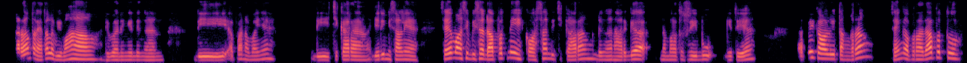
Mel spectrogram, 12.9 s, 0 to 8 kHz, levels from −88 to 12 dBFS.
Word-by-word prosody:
Tangerang 185 Hz, +6 st, +3 dB
ternyata 175 Hz, +4 st, +1 dB
lebih 175 Hz, -4 st, -3 dB
mahal 200 Hz, -1 st, +6 dB, 0.2 s
dibandingkan 165 Hz, +1 st, -5 dB
dengan 160 Hz, -1 st, -6 dB, 0.5 s
di 325 Hz, 0 st, +1 dB
apa -, -, -5 dB
namanya 185 Hz, +5 st, -6 dB, 0.5 s
di 160 Hz, 0 st, -3 dB
Cikarang. 175 Hz, -2 st, -1 dB
Jadi 185 Hz, +4 st, -1 dB
misalnya, 185 Hz, -2 st, -1 dB, 0.4 s
saya 220 Hz, +3 st, +4 dB
masih 250 Hz, -1 st, +5 dB
bisa 220 Hz, +1 st, +2 dB
dapat 190 Hz, +5 st, +5 dB
nih 255 Hz, -5 st, +1 dB
kosan 180 Hz, +6 st, 0 dB
di -, -, -7 dB
Cikarang 210 Hz, +3 st, -2 dB
dengan 175 Hz, -1 st, -6 dB
harga 175 Hz, +4 st, +2 dB, 0.2 s
600.000 180 Hz, +1 st, -5 dB, 0.2 s
gitu 165 Hz, -2 st, -5 dB
ya. -, -, -4 dB, 0.6 s
Tapi 275 Hz, -, -1 dB
kalau 230 Hz, -2 st, +7 dB
di 215 Hz, -, +2 dB
Tangerang 250 Hz, -, +1 dB, 0.2 s
saya 180 Hz, +2 st, -2 dB
ga 205 Hz, -, 0 dB
pernah 190 Hz, 0 st, +1 dB
dapat 270 Hz, +1 st, 0 dB
tuh 240 Hz, -3 st, +1 dB
190 Hz, 165 wpm, -21 LUFS, 175-220 Hz, 0.6 s, kalau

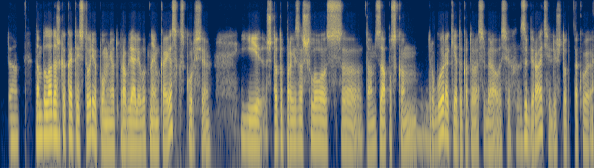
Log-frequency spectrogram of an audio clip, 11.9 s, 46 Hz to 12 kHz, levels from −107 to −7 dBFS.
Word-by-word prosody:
Да, 120 Hz, -1 st, -8 dB, 0.3 s
там 130 Hz, 0 st, +1 dB
была 135 Hz, +1 st, +6 dB
даже 135 Hz, -2 st, +4 dB
какая-то 135 Hz, -2 st, +1 dB
история, 125 Hz, +2 st, +3 dB
помню, 105 Hz, -1 st, -3 dB
отправляли 105 Hz, 0 st, +1 dB
вот 105 Hz, -, -7 dB
на 105 Hz, -1 st, 0 dB
МКС 105 Hz, -, +1 dB
экскурсию, -, -, -3 dB, 0.6 s
и 110 Hz, -2 st, +2 dB
что-то 120 Hz, 0 st, +2 dB
произошло 110 Hz, 0 st, +1 dB
с, 105 Hz, -, +4 dB
э, -, -, -5 dB
там 100 Hz, +2 st, -5 dB
запуском 105 Hz, +1 st, 0 dB, 0.2 s
другой 115 Hz, +6 st, +1 dB
ракеты, 135 Hz, -4 st, -1 dB
которая -, -, -5 dB
собиралась -, -, -3 dB
их -, -, -13 dB
забирать, 115 Hz, +5 st, -1 dB
или 100 Hz, -, -9 dB
что-то -, -, -7 dB
такое. -, -, -6 dB
115 Hz, 140 wpm, -23 LUFS, 105-125 Hz, 0.6 s, была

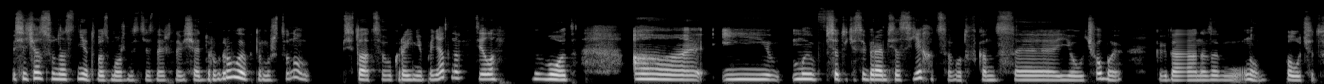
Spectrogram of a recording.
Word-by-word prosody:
сейчас 260 Hz, +2 st, +1 dB
у -, -, +2 dB
нас 235 Hz, -1 st, +1 dB
нет 235 Hz, -4 st, +1 dB
возможности, 200 Hz, 0 st, -3 dB
знаешь, 200 Hz, 0 st, -7 dB
навещать 200 Hz, 0 st, -2 dB
друг 220 Hz, +1 st, -4 dB
друга, 300 Hz, -1 st, +6 dB
потому 210 Hz, -2 st, -6 dB
что, 255 Hz, -, -9 dB
ну, 260 Hz, -10 st, -4 dB, 0.3 s
ситуация 215 Hz, -1 st, 0 dB
в -, -, -5 dB
Украине- 210 Hz, -2 st, -1 dB
понятно 295 Hz, +7 st, -1 dB
дело. 235 Hz, 0 st, +4 dB, 0.4 s
Вот. 235 Hz, -3 st, +5 dB, 0.6 s
А, 230 Hz, -4 st, +4 dB, 0.2 s
и 230 Hz, 0 st, +2 dB, 0.2 s
мы 245 Hz, +1 st, +4 dB
всё-таки 230 Hz, -1 st, -2 dB
собираемся 220 Hz, -2 st, +2 dB
съехаться 240 Hz, -2 st, -4 dB
вот 190 Hz, -2 st, -7 dB
в -, -, -19 dB
конце 205 Hz, 0 st, 0 dB
ее 200 Hz, 0 st, 0 dB
учебы, 200 Hz, +1 st, -2 dB, 0.3 s
когда 200 Hz, 0 st, -1 dB
она 200 Hz, 0 st, -1 dB
за 210 Hz, -, 0 dB
ну, 200 Hz, 0 st, -4 dB, 0.2 s
получит 195 Hz, -3 st, -1 dB
215 Hz, 155 wpm, -20 LUFS, 205-240 Hz, 0.6 s, друга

